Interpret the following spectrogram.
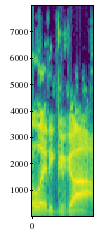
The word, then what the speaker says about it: Lady Gaga: The Lady Gaga. For the hell of it, right? We have to pronounce it properly right now.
